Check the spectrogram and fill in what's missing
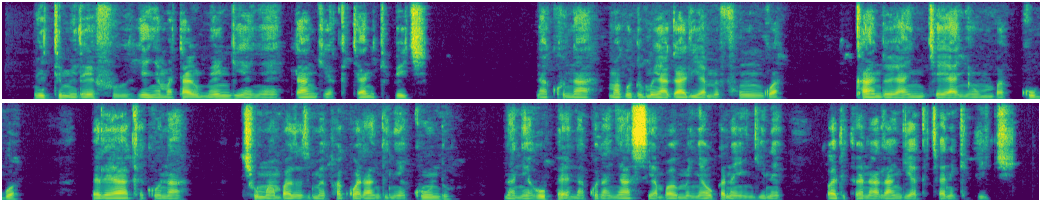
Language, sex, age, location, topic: Swahili, male, 25-35, Kisii, education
